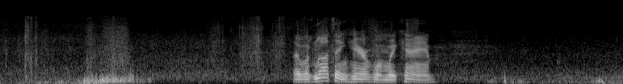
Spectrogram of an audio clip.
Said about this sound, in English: the creek. Creek is roaring right along here.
